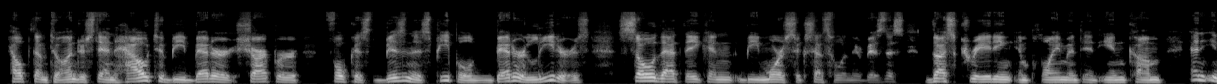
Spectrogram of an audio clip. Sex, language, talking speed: male, English, 155 wpm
